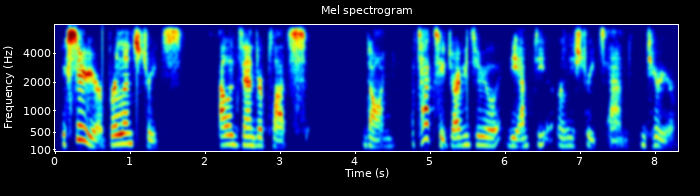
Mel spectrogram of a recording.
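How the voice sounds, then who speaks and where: A woman's voice: fairly low pitch, vocal fry, muffled recording. A woman reading screenplay stage directions aloud in clipped fragments. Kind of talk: script read-aloud.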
